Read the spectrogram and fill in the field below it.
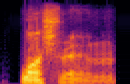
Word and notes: washroom: British English

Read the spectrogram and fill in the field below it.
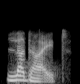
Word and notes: Luddite: Indian

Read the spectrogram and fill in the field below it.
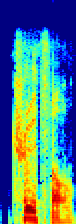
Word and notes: truthful: American English

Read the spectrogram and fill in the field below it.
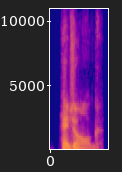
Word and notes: hedgehog: British English

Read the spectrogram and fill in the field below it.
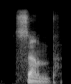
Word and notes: sump: British English

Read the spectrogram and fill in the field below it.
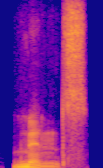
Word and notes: mince: British English

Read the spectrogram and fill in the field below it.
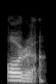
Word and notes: aura: Indian

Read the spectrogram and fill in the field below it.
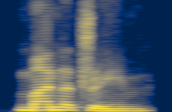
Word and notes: monotreme: Indian

